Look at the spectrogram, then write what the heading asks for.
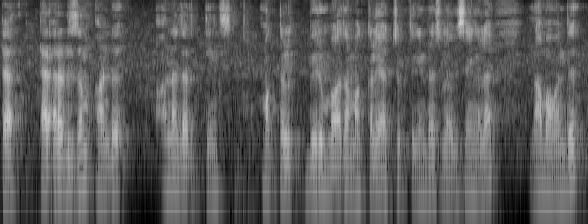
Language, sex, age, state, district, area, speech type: Tamil, male, 18-30, Tamil Nadu, Madurai, urban, spontaneous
